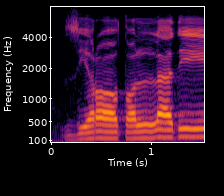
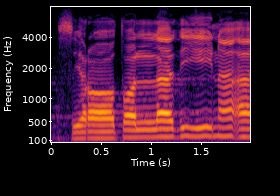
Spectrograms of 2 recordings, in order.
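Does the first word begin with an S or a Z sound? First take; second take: Z sound; S sound. First: The first word begins with a z sound. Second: The first word begins with an s sound. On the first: This is another accepted reading. "ada juga bacaan pakai zai" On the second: This is the commonly heard reading. "Itu yang kita dengar"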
